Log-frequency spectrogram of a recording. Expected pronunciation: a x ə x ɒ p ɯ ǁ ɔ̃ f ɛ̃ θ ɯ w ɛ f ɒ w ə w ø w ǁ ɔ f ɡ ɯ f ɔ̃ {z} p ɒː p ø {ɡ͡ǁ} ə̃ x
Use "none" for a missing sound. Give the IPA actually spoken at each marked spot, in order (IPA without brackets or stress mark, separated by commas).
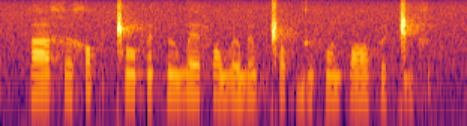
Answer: z, ɡ͡ǁ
